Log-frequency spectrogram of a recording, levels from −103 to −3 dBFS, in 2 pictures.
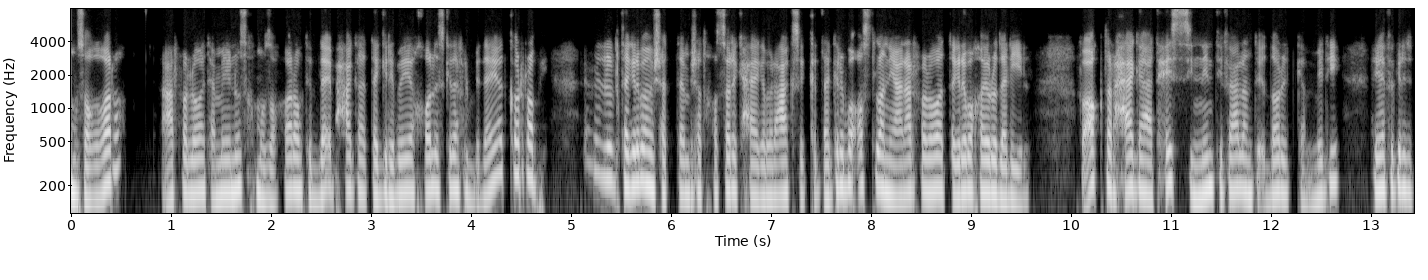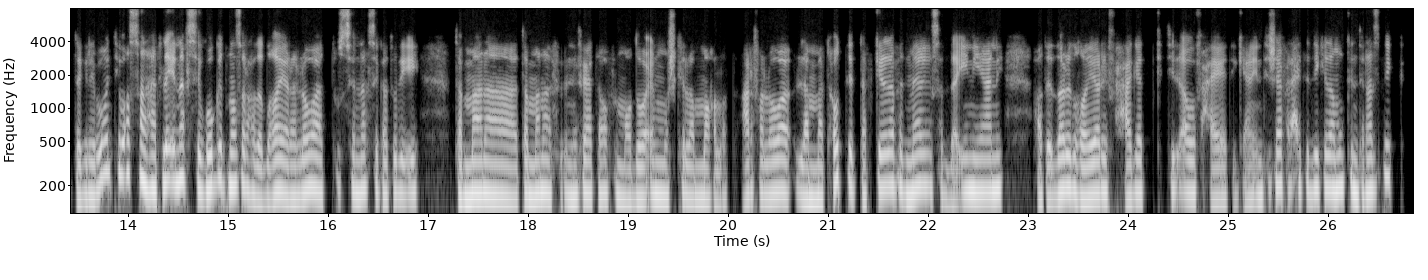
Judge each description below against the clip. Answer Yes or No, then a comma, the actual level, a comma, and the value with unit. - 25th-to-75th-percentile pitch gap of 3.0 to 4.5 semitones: No, narrow, 2.6 semitones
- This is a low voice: No, medium, 170 Hz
